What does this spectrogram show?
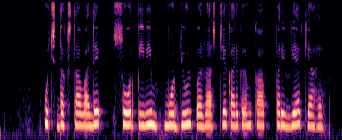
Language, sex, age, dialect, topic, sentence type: Hindi, female, 18-24, Hindustani Malvi Khadi Boli, banking, question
